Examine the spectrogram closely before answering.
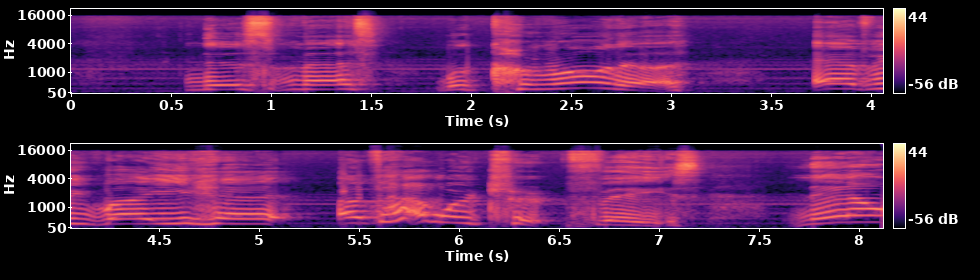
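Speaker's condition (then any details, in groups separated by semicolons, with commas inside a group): Cerebral palsy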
